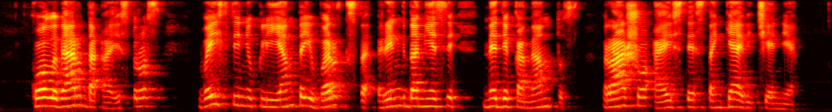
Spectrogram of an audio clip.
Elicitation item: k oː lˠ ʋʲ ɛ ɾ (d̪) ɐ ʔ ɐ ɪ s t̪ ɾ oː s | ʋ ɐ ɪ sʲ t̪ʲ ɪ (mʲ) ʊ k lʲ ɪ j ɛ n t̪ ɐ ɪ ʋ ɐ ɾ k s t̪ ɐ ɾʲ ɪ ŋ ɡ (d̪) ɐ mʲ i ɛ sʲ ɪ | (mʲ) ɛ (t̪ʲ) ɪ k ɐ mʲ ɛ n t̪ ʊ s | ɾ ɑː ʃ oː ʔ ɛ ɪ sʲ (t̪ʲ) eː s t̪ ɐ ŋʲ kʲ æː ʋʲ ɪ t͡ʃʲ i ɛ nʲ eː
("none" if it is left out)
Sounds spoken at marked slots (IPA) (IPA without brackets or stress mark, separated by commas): d̪, nʲ, d̪, mʲ, d̪ʲ, t̪ʲ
